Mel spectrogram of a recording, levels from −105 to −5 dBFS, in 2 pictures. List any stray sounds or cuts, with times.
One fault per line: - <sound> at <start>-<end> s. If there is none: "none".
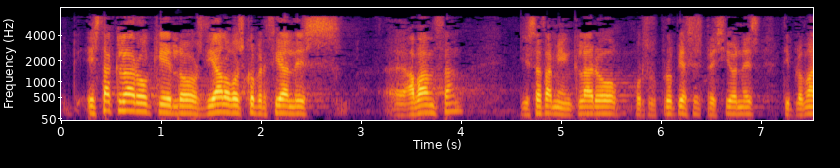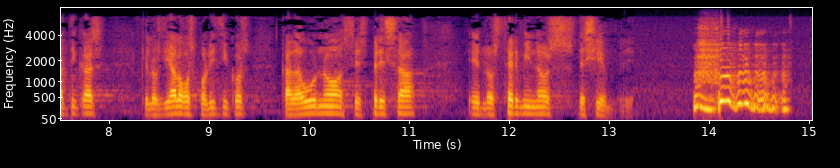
- laugh at 13.8-14.8 s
